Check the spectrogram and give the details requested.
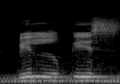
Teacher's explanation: jadi matikan dulu kemudian timbul Qalqalah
